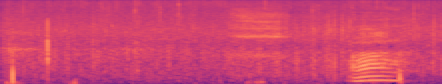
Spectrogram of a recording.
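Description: Pouring rain falling steadily, with a few sharp taps early on. A brief high-pitched sound comes just past halfway, and a short voiced call near the end.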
